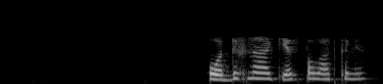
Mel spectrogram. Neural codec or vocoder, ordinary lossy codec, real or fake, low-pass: none; MP3, 16 kbps; real; 3.6 kHz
